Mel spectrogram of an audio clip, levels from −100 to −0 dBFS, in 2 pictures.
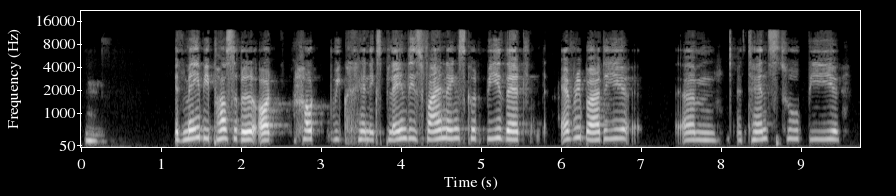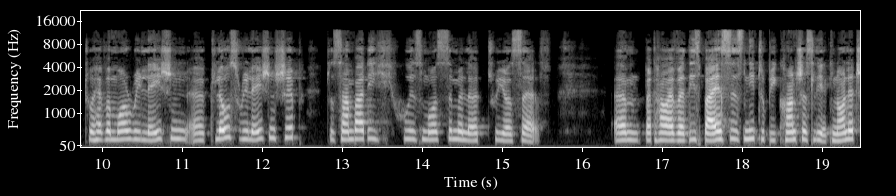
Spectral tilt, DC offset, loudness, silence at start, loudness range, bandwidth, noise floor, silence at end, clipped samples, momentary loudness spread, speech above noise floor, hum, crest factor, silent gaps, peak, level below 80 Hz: -3 dB/octave; under 0.1%; -20 LUFS; 0.05 s; 6 LU; 12.5 kHz; -79 dBFS; 0 s; under 0.1%; 14 LU; 59 dB; none; 20 dB; none; 0 dBFS; -72 dBFS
